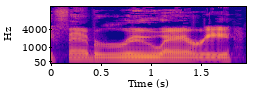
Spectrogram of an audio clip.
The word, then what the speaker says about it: February: And or that it sounds like there's no R after the B at all. So if you do that, if you stop and say February, you'll spell it right.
